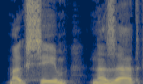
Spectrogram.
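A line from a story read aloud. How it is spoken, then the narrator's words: Shout. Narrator (Russian): крикнул я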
